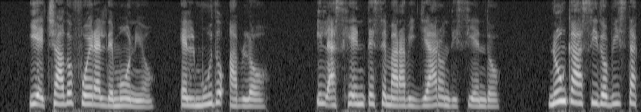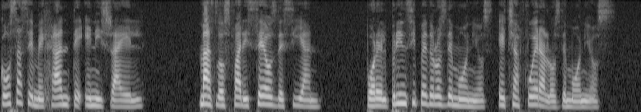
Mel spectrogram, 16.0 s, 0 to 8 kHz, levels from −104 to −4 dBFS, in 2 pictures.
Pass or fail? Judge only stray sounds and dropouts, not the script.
pass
